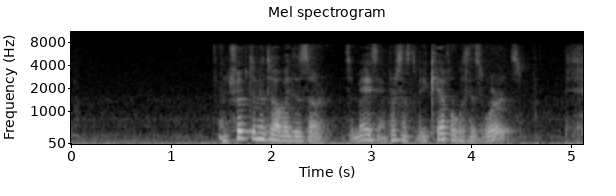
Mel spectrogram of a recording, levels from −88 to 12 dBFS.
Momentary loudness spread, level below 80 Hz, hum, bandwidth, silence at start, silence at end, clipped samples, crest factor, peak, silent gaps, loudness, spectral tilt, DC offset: 16 LU; -42 dBFS; none; 7.8 kHz; 0 s; 0 s; under 0.1%; 20 dB; -6 dBFS; none; -26 LUFS; -7.5 dB/octave; under 0.1%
